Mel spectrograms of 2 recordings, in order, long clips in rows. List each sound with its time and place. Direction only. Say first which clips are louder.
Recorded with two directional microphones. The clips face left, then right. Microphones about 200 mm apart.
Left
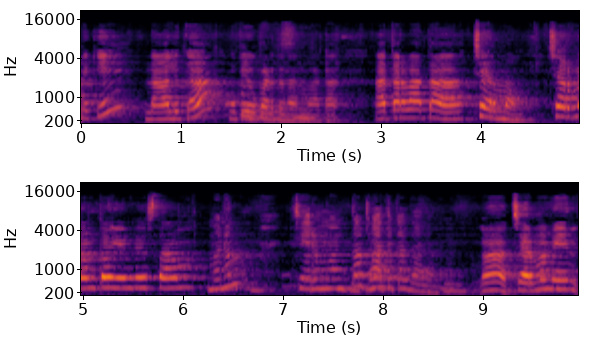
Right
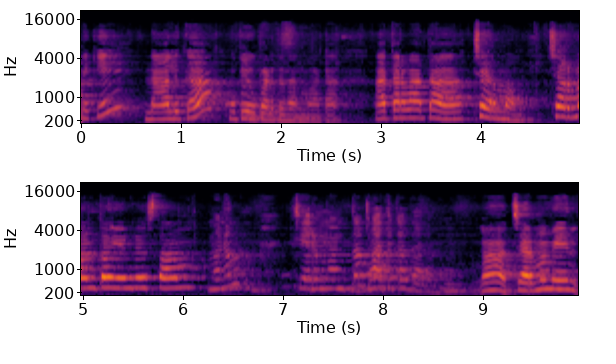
0.0 s a woman's voice: even; centre (ahead or behind)
7.1 s child singing: left 4 dB; 45° left (ahead or behind)
9.0 s a woman's voice: even; 5° right (ahead or behind)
